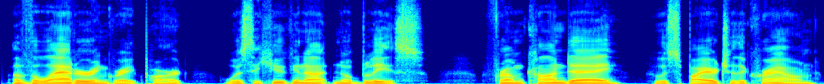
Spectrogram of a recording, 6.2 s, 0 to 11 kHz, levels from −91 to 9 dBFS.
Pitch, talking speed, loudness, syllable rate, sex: 100 Hz, 165 wpm, -20 LUFS, 4.9 syllables/s, male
